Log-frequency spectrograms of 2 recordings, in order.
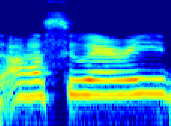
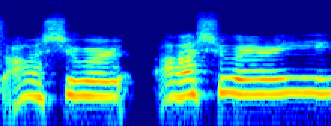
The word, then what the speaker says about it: ossuary: pronounce it but I I pronounce it osuary but apparently it can be pronounced ossery ashery and ossery and um so it's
